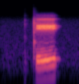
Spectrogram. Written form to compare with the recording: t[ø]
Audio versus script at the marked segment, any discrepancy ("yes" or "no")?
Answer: yes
